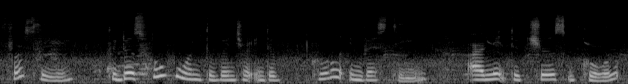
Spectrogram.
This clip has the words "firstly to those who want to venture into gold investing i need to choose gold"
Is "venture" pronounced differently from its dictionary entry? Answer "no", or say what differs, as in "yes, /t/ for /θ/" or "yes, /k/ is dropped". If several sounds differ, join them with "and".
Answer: no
